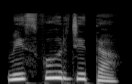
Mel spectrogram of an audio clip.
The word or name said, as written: ವಿಸ್ಫೂರ್ಜಿತ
